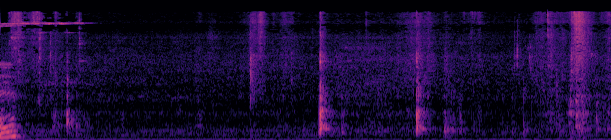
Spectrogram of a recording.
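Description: A few light clicks and taps from handling a black synthetic-leather motorcycle tool bag and its strap, spaced a second or so apart over a low steady hum.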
